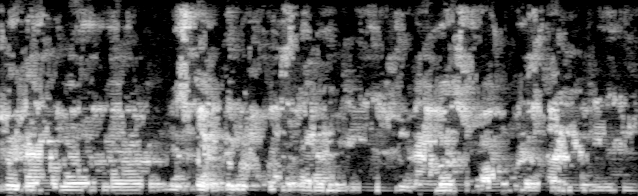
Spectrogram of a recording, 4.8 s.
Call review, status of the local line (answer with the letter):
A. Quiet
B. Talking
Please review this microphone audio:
A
